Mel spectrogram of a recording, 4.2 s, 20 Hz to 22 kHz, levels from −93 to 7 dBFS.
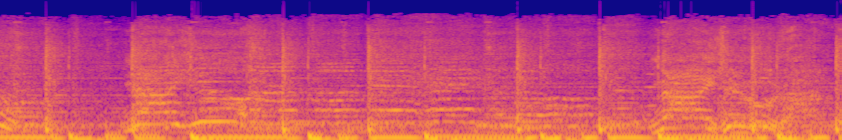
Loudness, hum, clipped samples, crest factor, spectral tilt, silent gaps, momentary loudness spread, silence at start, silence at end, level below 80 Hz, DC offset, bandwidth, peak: -12 LUFS; none; under 0.1%; 12 dB; -4.5 dB/octave; none; 3 LU; 0 s; 0 s; -14 dBFS; under 0.1%; 15.5 kHz; 0 dBFS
